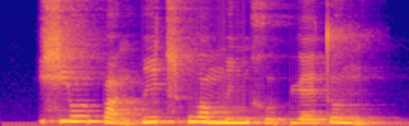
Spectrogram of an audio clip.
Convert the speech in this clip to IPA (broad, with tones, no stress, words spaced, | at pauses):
ɕjo˥ʊ̯pɑ̰˨˩ŋpi˥t͡sʰwɔ˥˩ mi˧˥ŋxṵ˨˩ pɥɛ˧˥t̪ʊ˥˩ŋ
